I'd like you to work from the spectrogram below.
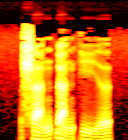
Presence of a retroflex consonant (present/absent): present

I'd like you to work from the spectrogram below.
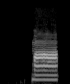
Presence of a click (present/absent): absent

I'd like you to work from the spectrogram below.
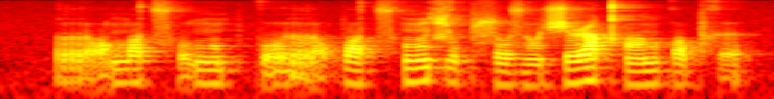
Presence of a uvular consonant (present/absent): present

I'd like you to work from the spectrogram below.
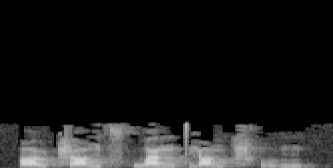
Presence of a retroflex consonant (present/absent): present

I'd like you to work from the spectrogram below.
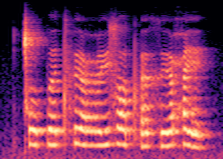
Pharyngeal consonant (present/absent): present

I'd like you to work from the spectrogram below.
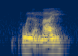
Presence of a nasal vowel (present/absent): absent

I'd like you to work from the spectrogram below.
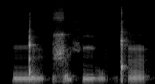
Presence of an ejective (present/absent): present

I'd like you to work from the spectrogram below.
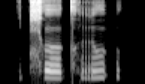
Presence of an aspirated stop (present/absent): present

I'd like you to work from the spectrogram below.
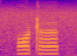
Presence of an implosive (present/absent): absent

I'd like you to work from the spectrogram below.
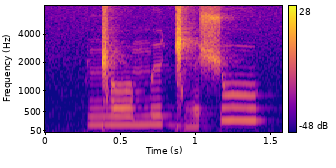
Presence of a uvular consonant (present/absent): absent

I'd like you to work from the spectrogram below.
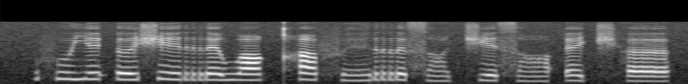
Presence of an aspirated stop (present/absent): present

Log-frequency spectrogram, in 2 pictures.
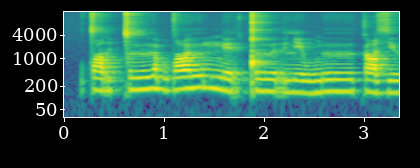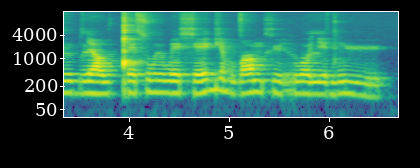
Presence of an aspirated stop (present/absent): absent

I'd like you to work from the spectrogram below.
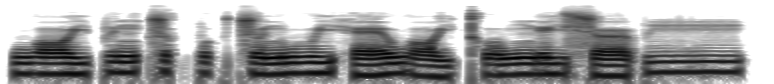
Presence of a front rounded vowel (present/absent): present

